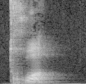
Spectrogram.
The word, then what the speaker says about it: trois: Al momento de poner esta R de Kiko que llora, enfrente de una T se hace una J. Trois. Esto es como una J, ¿ok? ¿Por qué se convierte en J? Pues porque lo pronunciamos en la misma parte en la que pronunciamos la R. Uno es con voz y vibración y la otra es sorda sin voz.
